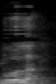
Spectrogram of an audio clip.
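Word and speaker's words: Wöhler: German বিজ্ঞানী উচ্চারণে হলো ডব্লিউ এর উচ্চারণ হলো জার্মানদের ক্ষেত্রে ব হয় আমরা উচ্চারণ করে কি ফ্রেডরিক বোলার যেহেতু ডব্লিউ টা এর মত উচ্চারণ হয় তাহলে উনি কোন দেশের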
